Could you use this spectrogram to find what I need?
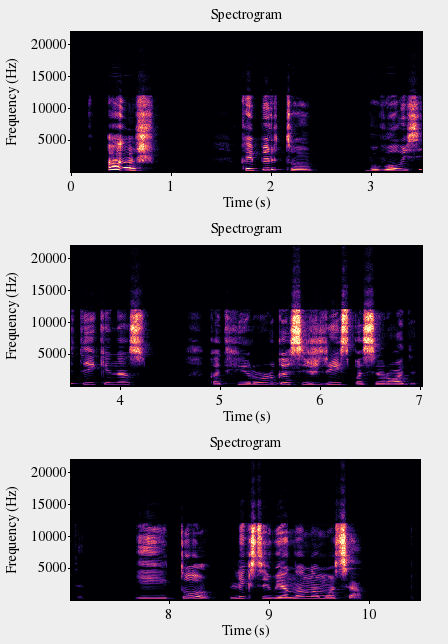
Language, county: Lithuanian, Vilnius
